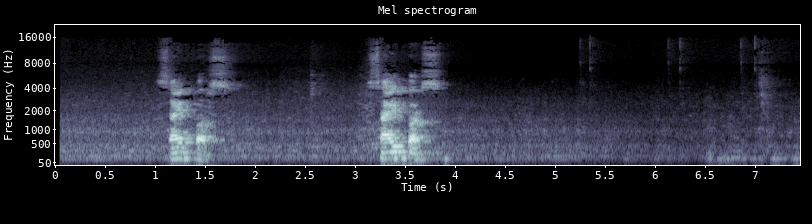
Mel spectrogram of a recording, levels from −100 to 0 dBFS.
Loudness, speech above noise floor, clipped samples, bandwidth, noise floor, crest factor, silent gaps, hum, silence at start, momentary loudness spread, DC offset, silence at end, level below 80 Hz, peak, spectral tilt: -18 LUFS; 41 dB; under 0.1%; 14 kHz; -57 dBFS; 22 dB; none; none; 1.05 s; 27 LU; under 0.1%; 3.5 s; -64 dBFS; -2 dBFS; -5 dB/octave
